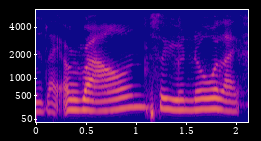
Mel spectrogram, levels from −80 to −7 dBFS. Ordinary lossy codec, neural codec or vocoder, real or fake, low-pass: AAC, 24 kbps; codec, 16 kHz, 16 kbps, FunCodec, trained on Chinese and English, 50 frames a second; fake; 5.4 kHz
